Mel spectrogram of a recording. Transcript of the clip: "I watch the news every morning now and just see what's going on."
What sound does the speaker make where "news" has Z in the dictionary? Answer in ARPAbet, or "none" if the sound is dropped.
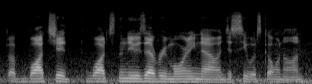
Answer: Z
